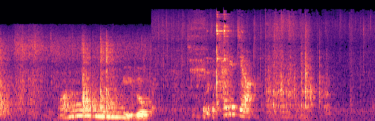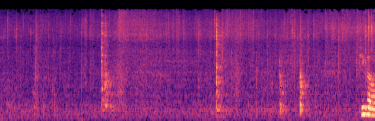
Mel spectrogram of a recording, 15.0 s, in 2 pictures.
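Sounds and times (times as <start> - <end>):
pancake sizzling in a frying pan: 0.0 - 2.3, 3.0 - 15.0
spatula scraping a pan: 5.2 - 6.6, 8.2 - 14.6.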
